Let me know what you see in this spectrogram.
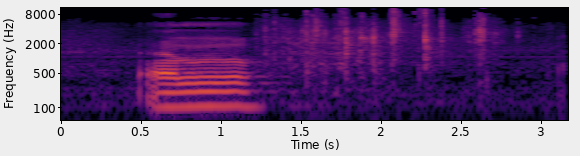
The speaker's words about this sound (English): Now I can happily type on my keyboard, and I'll show you the internal directory.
